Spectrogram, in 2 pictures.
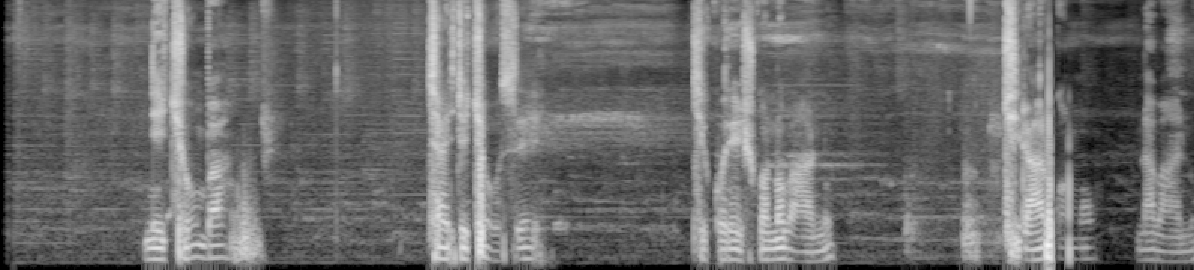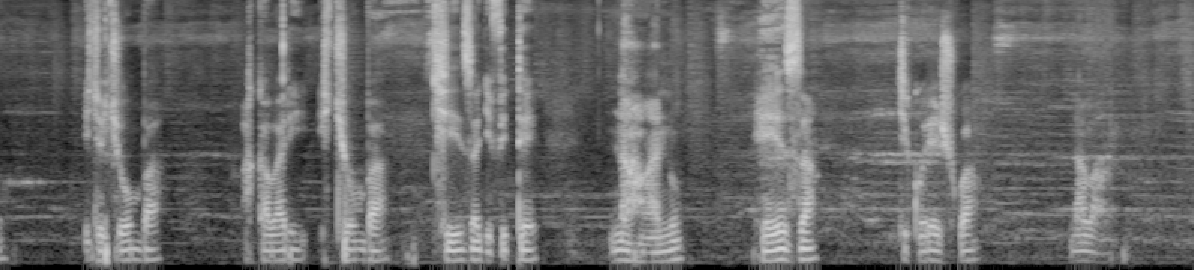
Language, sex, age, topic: Kinyarwanda, male, 18-24, finance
